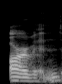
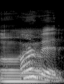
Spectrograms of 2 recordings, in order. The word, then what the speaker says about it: Arvid: The next thing was um we were talking about I don't know if you know, but there's a young kid named Arvin or Arvid.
